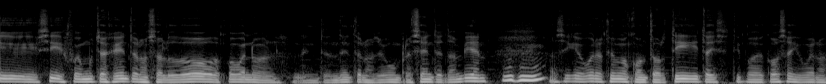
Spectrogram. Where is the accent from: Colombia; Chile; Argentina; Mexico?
Argentina; Tierra del Fuego; No, yo soy de acá, soy fueguino.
